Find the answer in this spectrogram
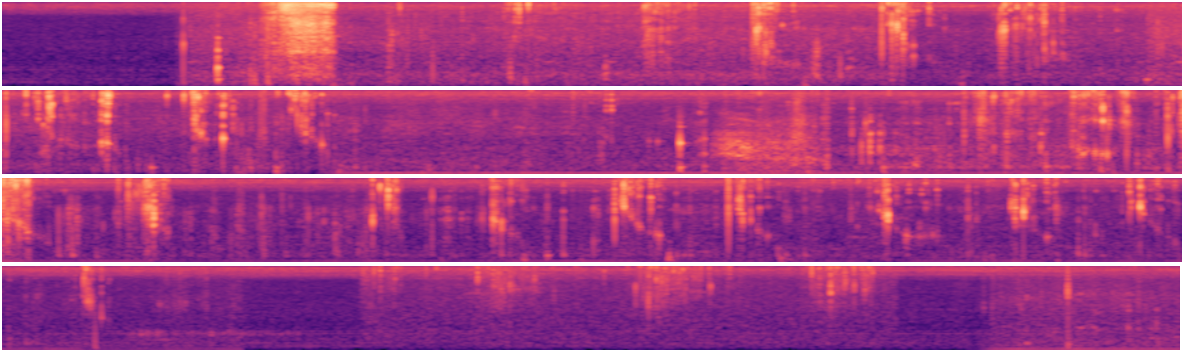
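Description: Close-miked chewing of a mouthful of rice and egg curry, with many short wet clicks and smacks from the mouth. A louder smack comes about a second and a half in, and the clicks thin out for a while near the end.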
